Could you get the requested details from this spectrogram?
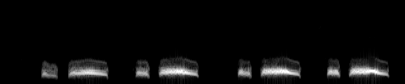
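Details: Big spotted dove delivering strong thổ rặc coos in the stuttering gù cà lăm style, four two-part phrases, each a brief clipped note followed by a drawn-out, slightly descending coo, separated by short silences.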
